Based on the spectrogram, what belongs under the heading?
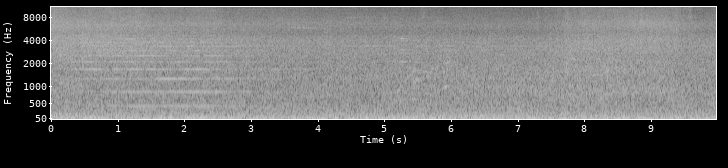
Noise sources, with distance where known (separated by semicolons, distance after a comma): medium-sounding engine, near; car horn; person or small group talking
